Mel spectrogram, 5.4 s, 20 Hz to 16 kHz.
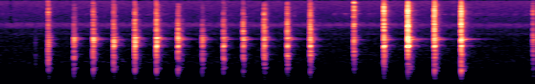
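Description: Light, quick metal-on-metal taps, about five a second, of a screwdriver on the crankshaft end of a Stihl 032 AV chainsaw, working the woodruff key into its keyway. Each tap rings briefly; the tapping stops for a moment near the end and then starts again.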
